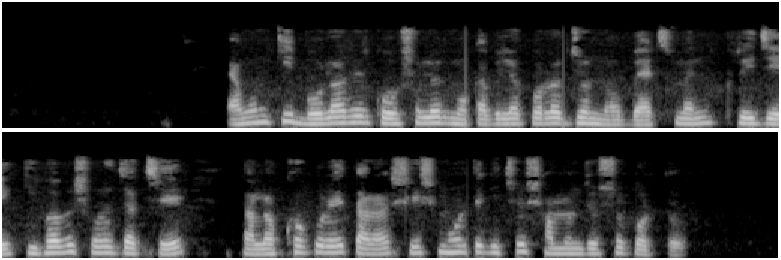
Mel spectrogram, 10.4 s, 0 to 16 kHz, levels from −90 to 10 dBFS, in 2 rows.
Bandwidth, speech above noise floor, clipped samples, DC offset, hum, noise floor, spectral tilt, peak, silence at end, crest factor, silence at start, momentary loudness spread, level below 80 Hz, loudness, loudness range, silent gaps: 7.6 kHz; 67 dB; under 0.1%; under 0.1%; none; -85 dBFS; -6.5 dB/octave; -2 dBFS; 0.6 s; 16 dB; 1.5 s; 6 LU; -56 dBFS; -19 LUFS; 2 LU; none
